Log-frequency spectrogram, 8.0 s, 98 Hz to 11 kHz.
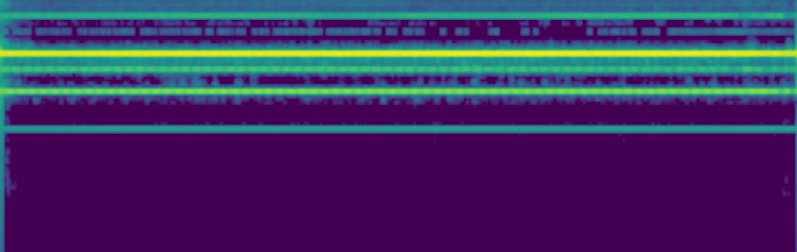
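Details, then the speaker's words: Ademco 6128 alarm keypad on a bench test, pound and 3 pressed: piercing steady high-pitched tone pulsing about three times a second without a break, the burglary panic alarm. "Then pound and 3 is the burglary panic."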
